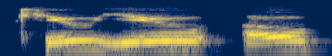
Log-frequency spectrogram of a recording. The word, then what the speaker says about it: Quokka: It is, I believe, pronounced Quokka. It is Quokka.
